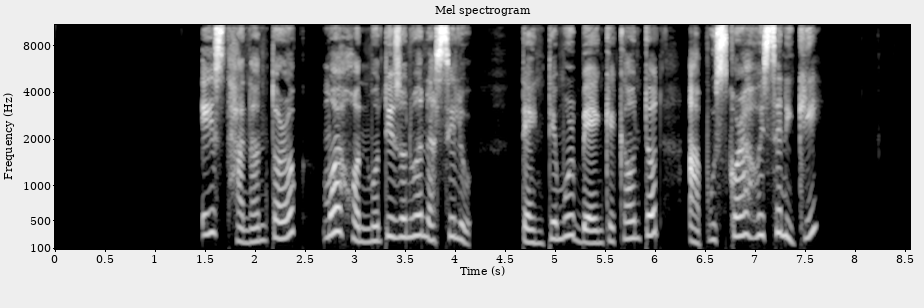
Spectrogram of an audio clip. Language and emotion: Assamese, fearful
